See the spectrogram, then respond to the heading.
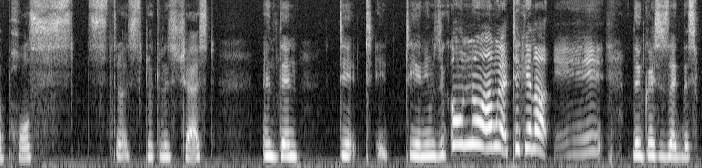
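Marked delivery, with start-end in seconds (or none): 5.6-6.9 high, fast squeaky voice; hammed-up frantic squeal; mock panic. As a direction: rush it out in pretend alarm. Voicing Danny in a panic.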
